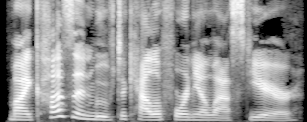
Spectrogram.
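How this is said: The strongest stress falls on the word cousin. It clarifies who moved, not someone else. "If I stress cousin, it sounds like I'm clarifying"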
